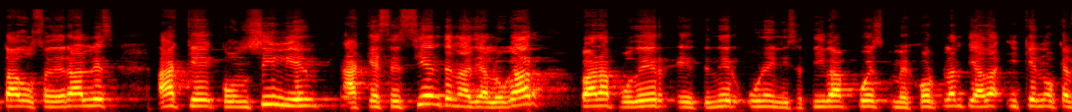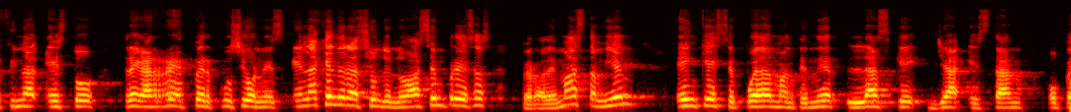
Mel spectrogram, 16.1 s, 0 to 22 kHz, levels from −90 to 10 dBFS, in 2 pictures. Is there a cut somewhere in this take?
yes; 1 cut; at 2.6 s

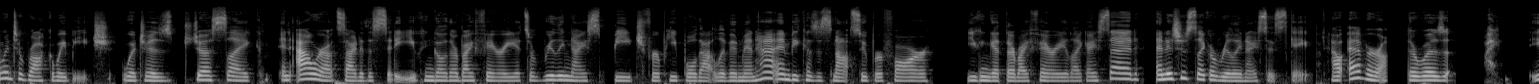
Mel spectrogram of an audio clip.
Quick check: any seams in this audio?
yes; 1 cut; at 13.8 s

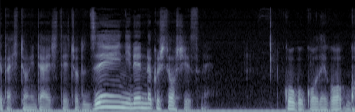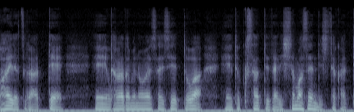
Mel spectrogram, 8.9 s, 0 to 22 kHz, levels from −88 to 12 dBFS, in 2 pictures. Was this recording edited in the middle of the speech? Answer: yes; 1 cut; at 5.8 s

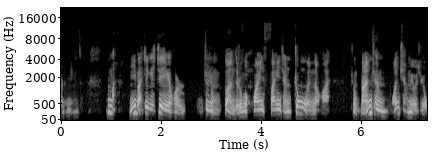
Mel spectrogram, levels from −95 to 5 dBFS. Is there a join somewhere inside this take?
no; 0 cuts

